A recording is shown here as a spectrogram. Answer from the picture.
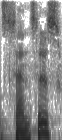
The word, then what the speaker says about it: Censys: It's called Census, which is spelled C-E-N-S-Y-S. – Census.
